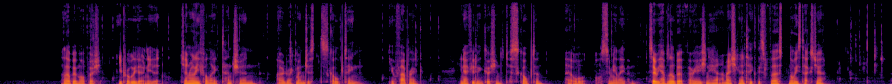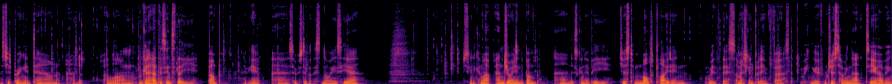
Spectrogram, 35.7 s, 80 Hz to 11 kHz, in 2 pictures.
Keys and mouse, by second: 1.6 click, 1.9 alt+click, 2.6 click, 3.5 x, 3.8 click, 5.2 click, 5.7 g, 7.5 click, 8.0 g, 11.3 g, 12.8 middle click, 12.9 ctrl+x, 14.5 middle click, 14.9 ctrl+shift+click, 16.3 middle click, 17.3 g, 19.2 g, 19.8 g, 20.7 middle click, 21.3 middle click, 22.2 g, 22.6 middle click, 23.5 shift+middle click, 24.6 middle click, 26.7 g, 27.6 middle click, 28.3-28.9 drag, 30.2 shift+d, 30.6-31.0 drag, 31.4-31.8 drag, 31.8 middle click, 32.0 click, 32.4 alt+s, 32.9 drag, 33.3 ctrl+x, 34.9 click.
